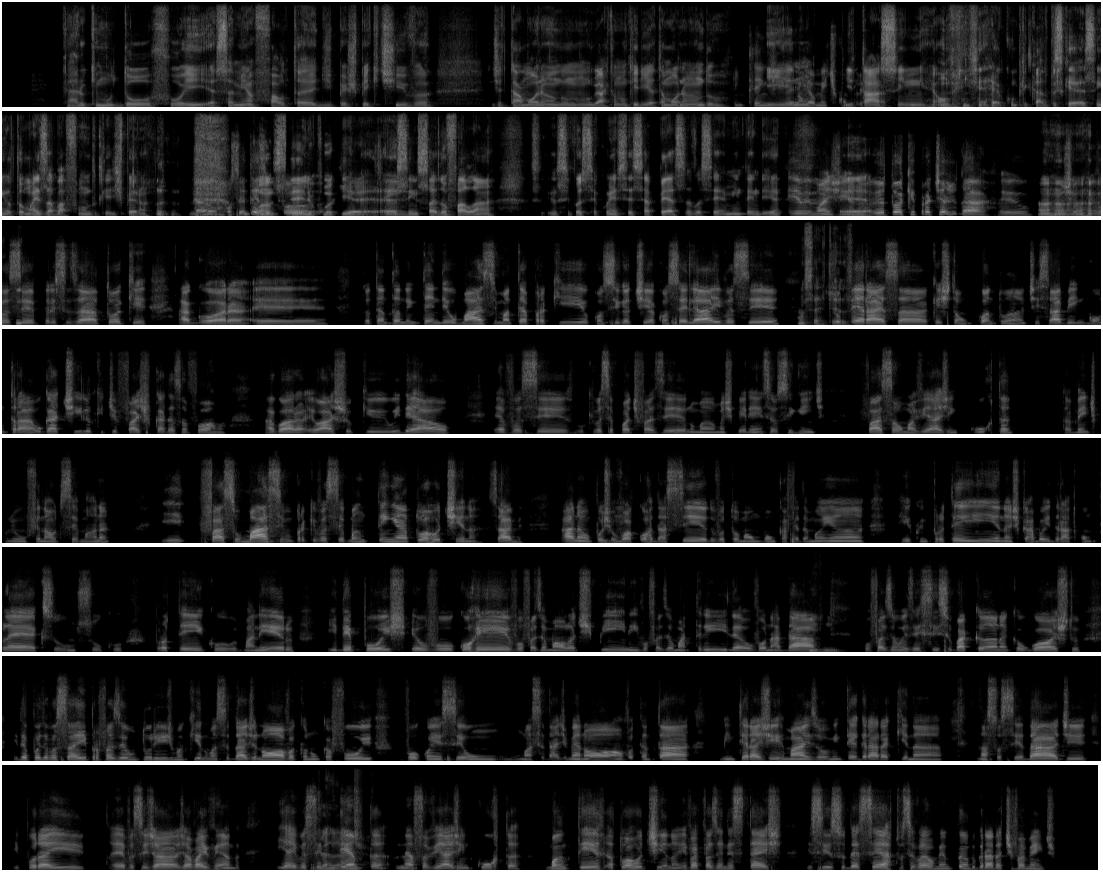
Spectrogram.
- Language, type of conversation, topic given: Portuguese, advice, Como posso manter hábitos saudáveis durante viagens?
- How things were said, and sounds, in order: laughing while speaking: "realmente, é"; chuckle; tapping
